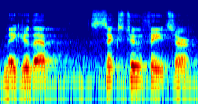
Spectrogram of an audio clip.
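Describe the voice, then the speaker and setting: An actor playing a dutiful submarine diving officer, making military call-outs in a war drama. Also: male voice, on the high side, steady tone, measured pace, slight background noise. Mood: brisk. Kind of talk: radio-play style war drama acting.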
